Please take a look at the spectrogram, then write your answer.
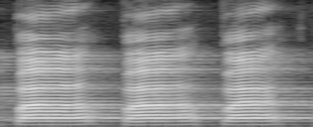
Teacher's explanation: तो जब प बोलेंगे प तो होठों के मिलने की क्रिया है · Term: स्पृष्ट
